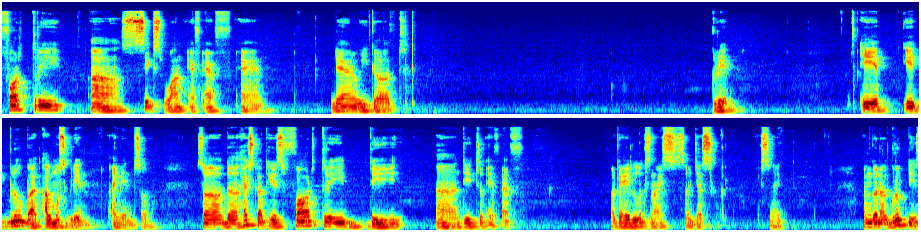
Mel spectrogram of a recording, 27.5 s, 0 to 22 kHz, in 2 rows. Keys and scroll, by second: 0.9 super+c, 5.3 super+v, 26.7 super+g.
